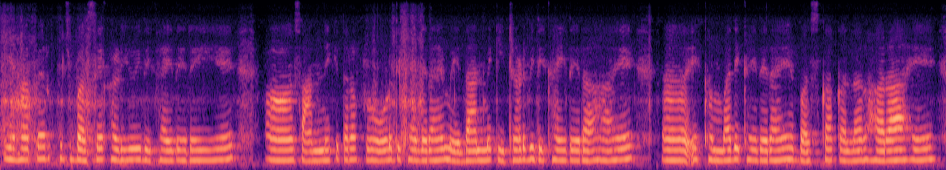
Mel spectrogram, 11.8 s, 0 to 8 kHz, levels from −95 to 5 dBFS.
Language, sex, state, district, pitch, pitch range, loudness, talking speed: Hindi, female, Jharkhand, Sahebganj, 185 Hz, 180-195 Hz, -18 LUFS, 200 wpm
